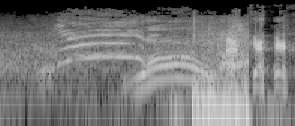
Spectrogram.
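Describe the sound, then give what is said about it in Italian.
A loud, drawn-out, wavering scream whose pitch rises and then falls, immediately followed by a few sharp crashing bursts and a noisy, roaring crowd-like wash, from a wrestling audio clip played to present the Bludgeon Brothers match. “quel grido è meraviglioso, sai?”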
